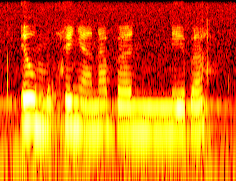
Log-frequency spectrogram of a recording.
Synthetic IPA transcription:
ɪʊmʊk͡xʰweɲanaban̩nɛba

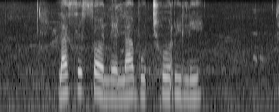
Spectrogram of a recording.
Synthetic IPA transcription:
lasɪsɔlɛlabʊtʰorilɪ

